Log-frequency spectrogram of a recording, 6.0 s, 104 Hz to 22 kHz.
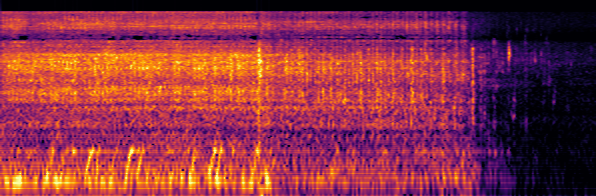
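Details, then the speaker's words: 15 hp Evinrude two-stroke outboard, short shaft, tiller, manual shift, pull start, on test tank: runs roughly, drops to weak idle and dies; won't idle, suspected carburetor fuel issue. "Now the water pump's cruising, we'll let it cool down, and then we'll confirm no idle."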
